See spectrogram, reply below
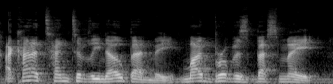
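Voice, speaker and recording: Hungover tired lad doing a casual footy reaction, blokey, bit of noise in the background. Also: male voice, medium pitch, animated, normal speed, a bit bright. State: hungover, exhausted. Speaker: football fan channel host. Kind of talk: casual post-match reaction monologue.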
